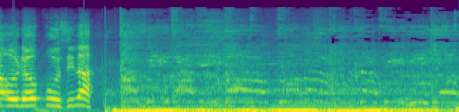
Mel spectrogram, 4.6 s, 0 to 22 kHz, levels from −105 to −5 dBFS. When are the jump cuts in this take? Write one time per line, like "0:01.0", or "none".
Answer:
0:01.1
